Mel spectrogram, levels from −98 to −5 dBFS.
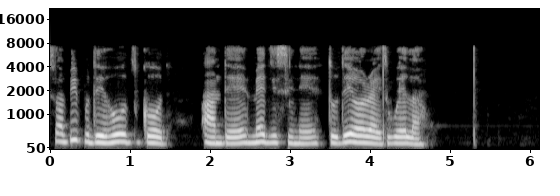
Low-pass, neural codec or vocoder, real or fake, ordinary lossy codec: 7.2 kHz; none; real; none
